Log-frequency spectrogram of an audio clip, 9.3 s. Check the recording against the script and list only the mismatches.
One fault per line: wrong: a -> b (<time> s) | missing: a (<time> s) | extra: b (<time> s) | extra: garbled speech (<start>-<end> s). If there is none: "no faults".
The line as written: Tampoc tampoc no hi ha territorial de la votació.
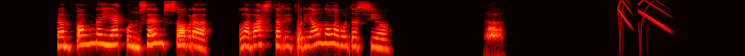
missing: tampoc (1.1 s)
extra: consens sobre l'abast (1.6 s)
